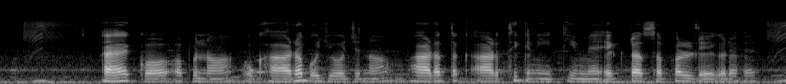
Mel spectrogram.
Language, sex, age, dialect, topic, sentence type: Maithili, male, 25-30, Bajjika, banking, statement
